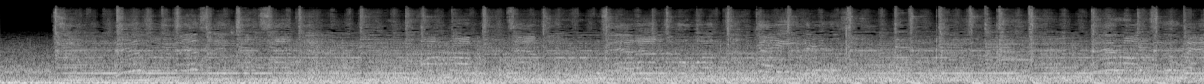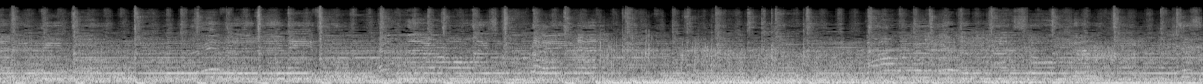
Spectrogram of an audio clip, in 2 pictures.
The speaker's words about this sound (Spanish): A las nueve y media de la mañana, el Saturno 5 despega.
